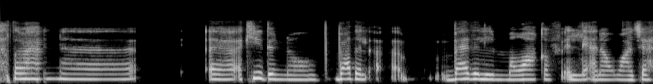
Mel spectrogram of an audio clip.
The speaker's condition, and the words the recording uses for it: Stuttering. فزي ما تقول إنه علاقة طردية، كل ما زاد الضغط النفسي التأتأة زادت، كل ما خف الضغط النفسي التأتأة خفت، هذه المعادلة ترى.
